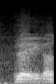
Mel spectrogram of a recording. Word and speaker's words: Plague: Nee, ich finde es gerade nicht, aber Play E-I-N-S, oder? Play-ins. – Plague, also wie Pest. – Ach so. Wie schreibt man das? P-L-A-G-U-E.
